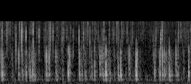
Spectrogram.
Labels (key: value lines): label: biophony, sea urchins (Echinidae)
recorder: SoundTrap 600 or HydroMoth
